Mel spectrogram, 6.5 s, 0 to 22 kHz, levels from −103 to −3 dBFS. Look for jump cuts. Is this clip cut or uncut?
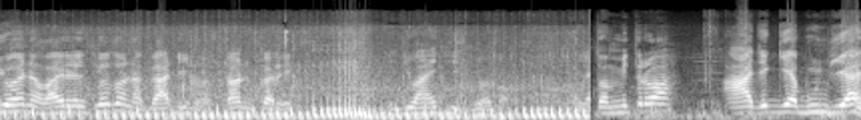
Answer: cut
